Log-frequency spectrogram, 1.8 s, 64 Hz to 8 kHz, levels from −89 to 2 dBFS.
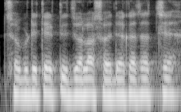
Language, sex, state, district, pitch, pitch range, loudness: Bengali, male, Tripura, Dhalai, 135 Hz, 135-140 Hz, -13 LUFS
